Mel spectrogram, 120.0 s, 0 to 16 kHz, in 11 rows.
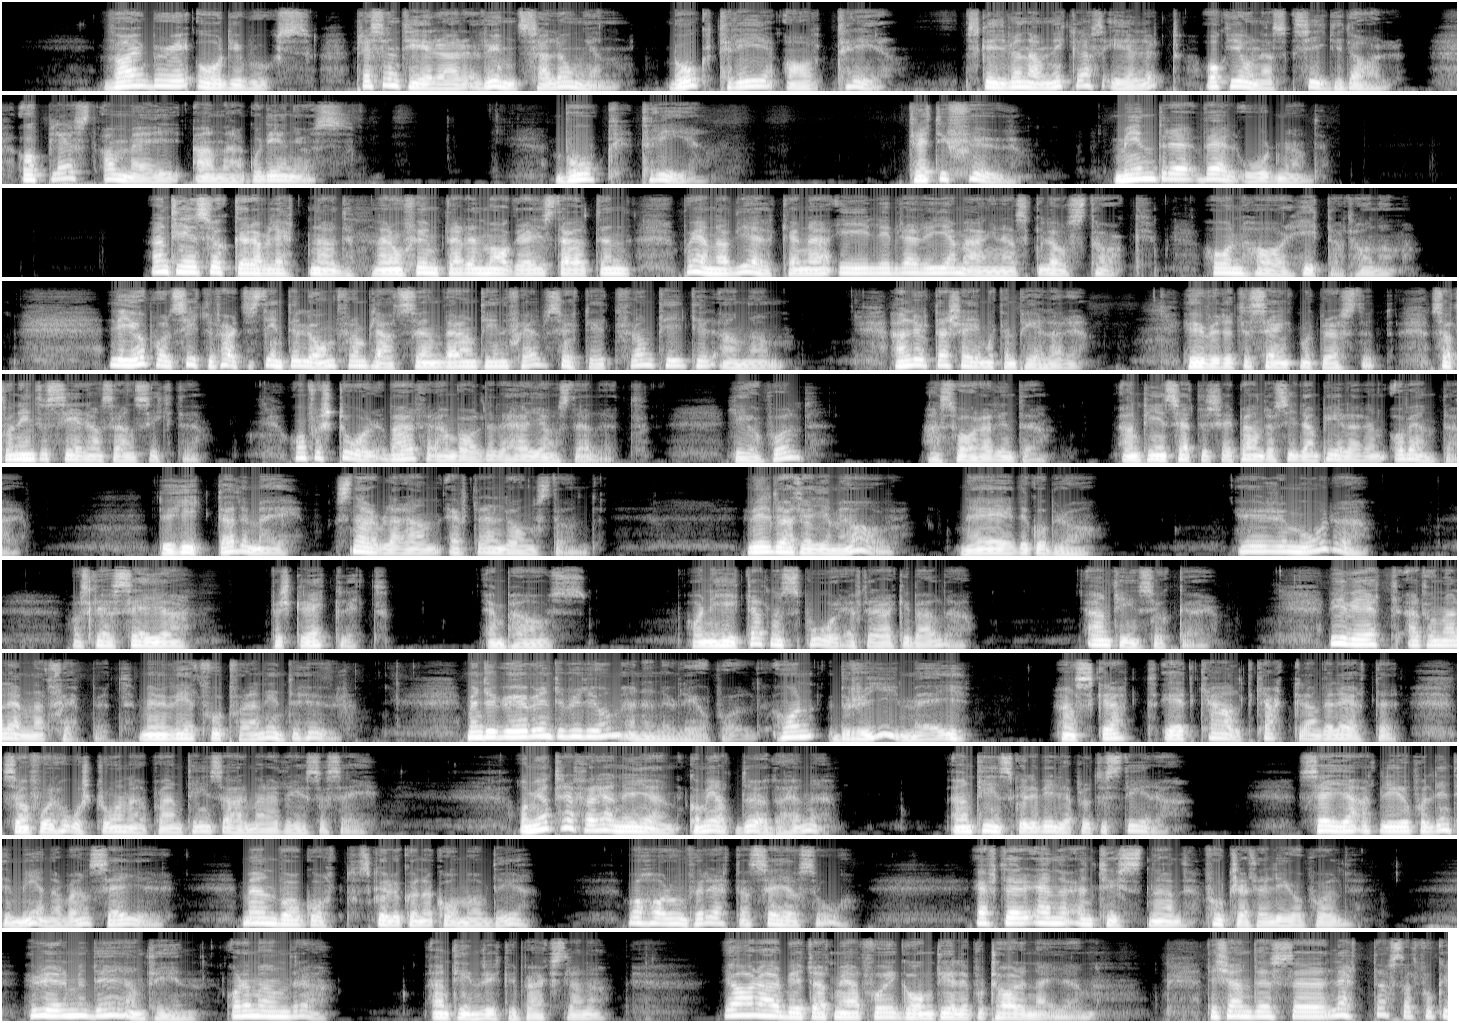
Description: Rymdsalongen: Del 3 – Ljudbok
